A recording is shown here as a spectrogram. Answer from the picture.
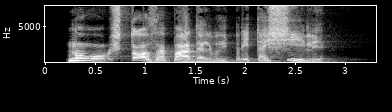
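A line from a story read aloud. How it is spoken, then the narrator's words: Merchant's shrill voice. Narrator (Russian): раздался визгливый голос торговца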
